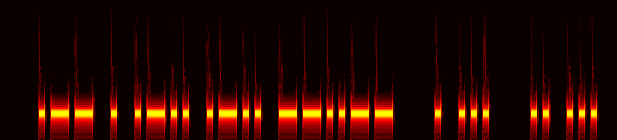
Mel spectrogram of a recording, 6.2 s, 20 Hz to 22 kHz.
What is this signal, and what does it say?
Morse code, heard as a keyed tone, about 21 wpm, 700 Hz. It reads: WELL, ES IS
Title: Sentences from Top 200 Words and Abbreviations 20wpm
